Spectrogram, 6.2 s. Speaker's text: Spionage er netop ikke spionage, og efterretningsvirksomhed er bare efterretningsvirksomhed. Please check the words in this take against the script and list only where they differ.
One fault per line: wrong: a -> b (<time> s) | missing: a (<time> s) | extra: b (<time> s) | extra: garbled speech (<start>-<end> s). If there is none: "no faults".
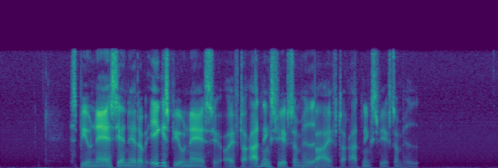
no faults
